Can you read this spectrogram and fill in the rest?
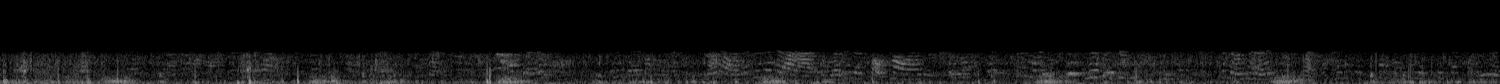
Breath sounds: Inhalation: 0.89-1.44 s, 2.94-3.55 s, 4.84-5.45 s, 7.50-8.10 s, 10.30-10.91 s, 12.69-13.30 s

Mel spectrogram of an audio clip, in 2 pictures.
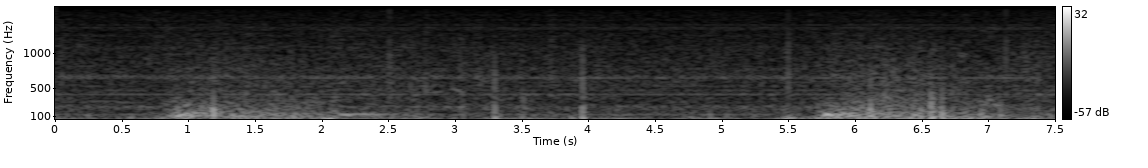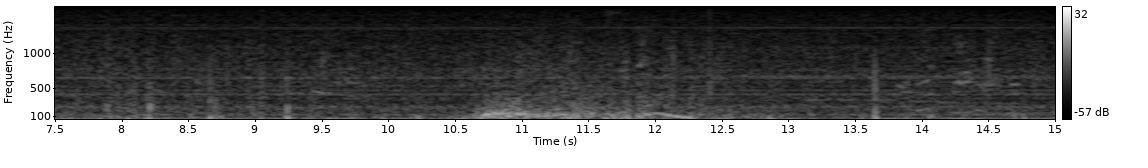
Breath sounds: Inhalation: 0.73-2.06 s, 5.61-7.19 s, 10.52-11.98 s
Wheeze: 2.06-2.50 s, 11.98-12.37 s

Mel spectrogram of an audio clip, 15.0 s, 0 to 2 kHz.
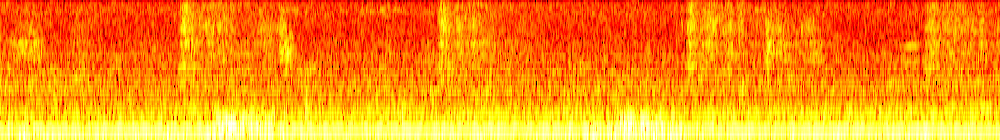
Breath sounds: Inhalation: 2.87-4.37 s, 8.92-10.42 s

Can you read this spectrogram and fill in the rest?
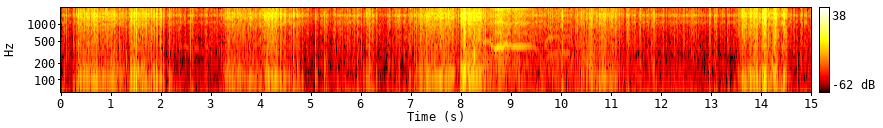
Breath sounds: Inhalation: 0.08-1.29 s, 3.15-4.01 s, 7.06-7.92 s, 10.21-11.25 s, 13.60-14.64 s
Exhalation: 1.34-2.20 s, 4.01-4.87 s, 7.93-9.65 s
Wheeze: 8.61-9.65 s
Crackles: 0.08-1.29 s, 1.34-2.20 s, 3.15-4.01 s, 4.01-4.87 s, 7.06-7.92 s, 7.93-9.65 s, 10.21-11.25 s, 13.60-14.64 s

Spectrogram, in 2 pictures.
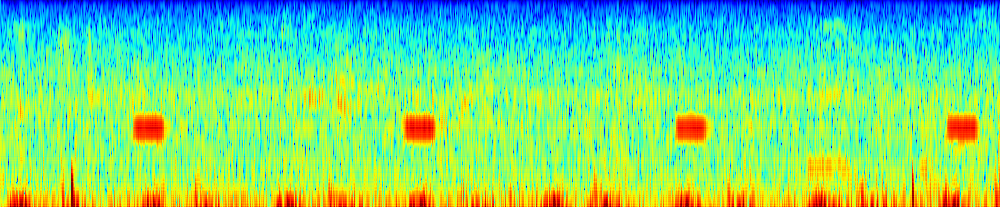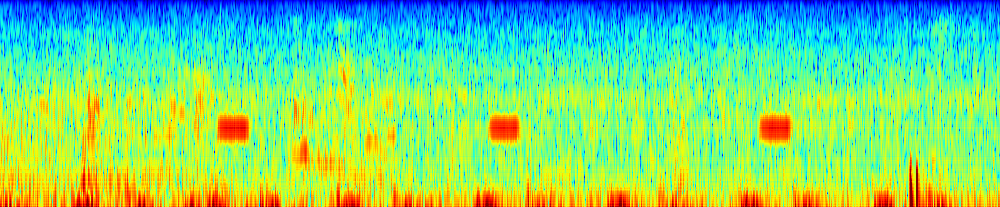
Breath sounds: No breath sounds were labelled in this clip.

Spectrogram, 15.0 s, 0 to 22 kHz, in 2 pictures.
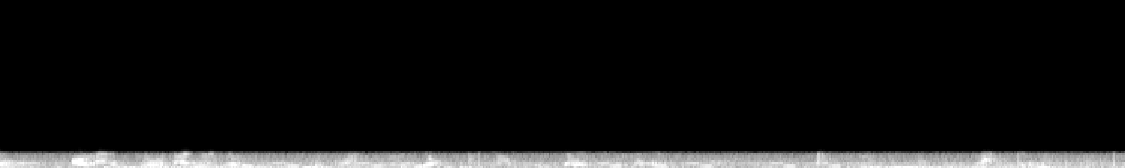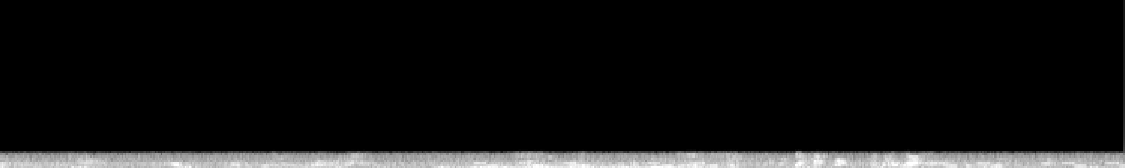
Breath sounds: Inhalation: 0.70-2.54 s, 5.64-7.48 s, 10.42-12.26 s

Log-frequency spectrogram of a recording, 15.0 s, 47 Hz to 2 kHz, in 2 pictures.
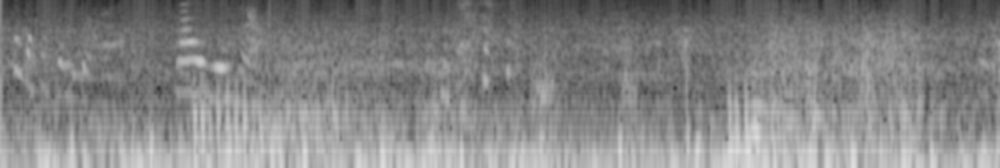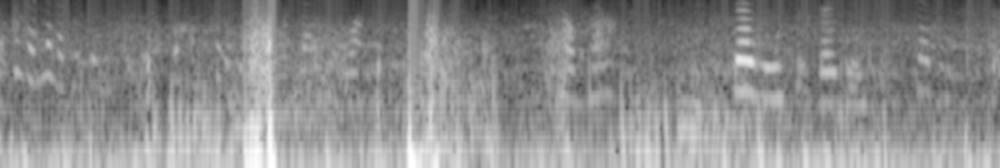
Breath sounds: Inhalation: 1.36-3.07 s, 5.41-6.99 s
Crackles: 1.36-3.04 s, 5.40-6.97 s

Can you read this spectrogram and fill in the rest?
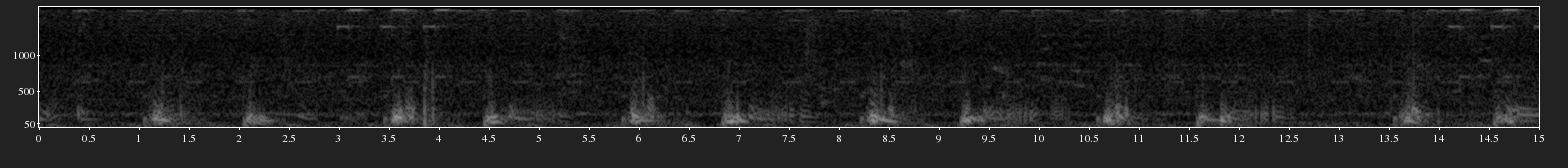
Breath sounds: Inhalation: 0.93-1.69 s, 3.38-4.02 s, 5.85-6.52 s, 8.21-8.86 s, 10.62-11.19 s, 13.56-14.11 s
Exhalation: 1.97-2.85 s, 4.38-5.31 s, 6.84-7.89 s, 9.23-10.34 s, 11.59-12.65 s
Rhonchi: 4.41-4.97 s
Crackles: 3.38-4.02 s, 9.23-10.34 s, 13.56-14.11 s

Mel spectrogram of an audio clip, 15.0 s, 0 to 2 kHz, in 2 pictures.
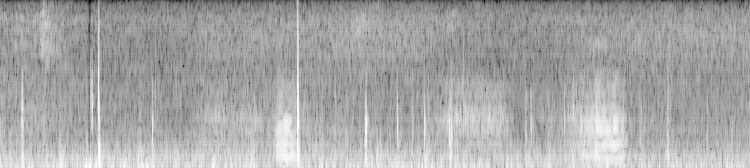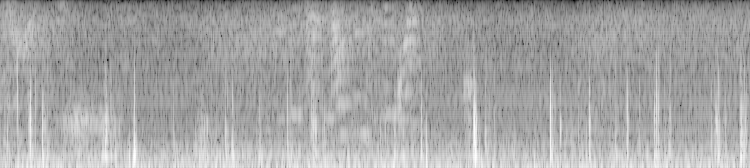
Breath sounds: Inhalation: 1.84-3.81 s, 5.46-6.64 s
Exhalation: 3.81-5.28 s, 6.62-8.99 s

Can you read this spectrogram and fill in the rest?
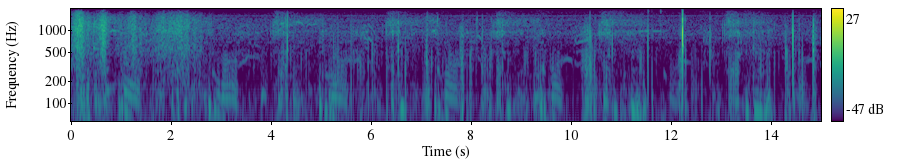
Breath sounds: Inhalation: 0.85-1.41 s, 2.66-3.42 s, 4.88-5.64 s, 7.21-7.97 s, 9.20-9.96 s, 11.94-12.70 s
Rhonchi: 0.85-1.41 s, 2.66-3.42 s, 4.88-5.64 s, 7.21-7.97 s, 9.20-9.96 s, 11.94-12.70 s

